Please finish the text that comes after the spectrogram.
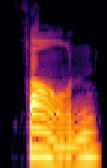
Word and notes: foehn: American English

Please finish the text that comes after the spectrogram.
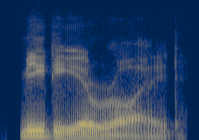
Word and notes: meteoroid: American English

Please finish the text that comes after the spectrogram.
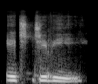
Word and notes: HGV: Indian

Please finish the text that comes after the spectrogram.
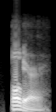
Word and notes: bowyer: American English

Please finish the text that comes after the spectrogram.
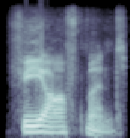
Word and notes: feoffment: American English

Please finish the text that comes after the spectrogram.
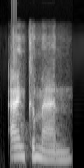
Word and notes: anchorman: Indian

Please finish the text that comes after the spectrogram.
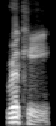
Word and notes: rickey: British English

